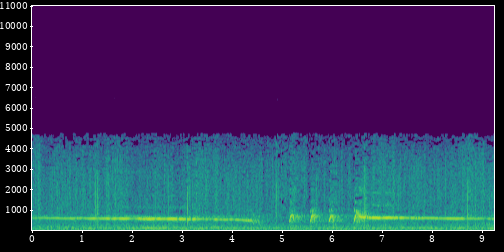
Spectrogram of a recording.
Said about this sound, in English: And they say if you keep your ear to the wind, you can hear his animal howl a hymn of death.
